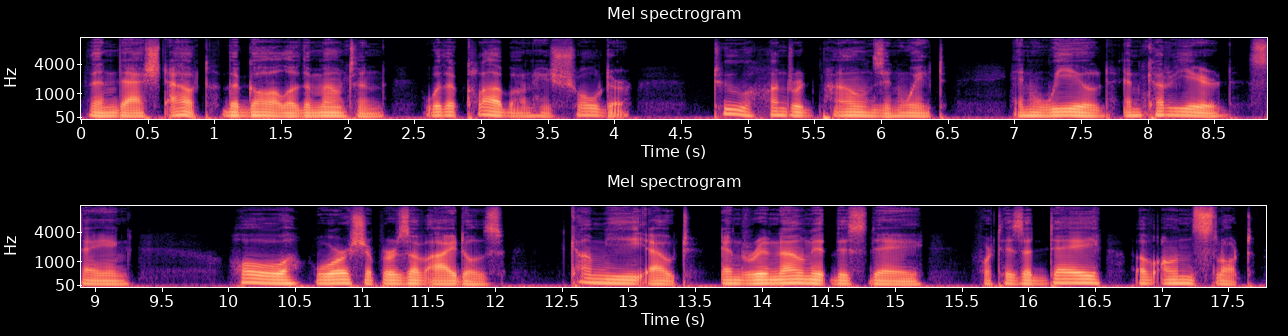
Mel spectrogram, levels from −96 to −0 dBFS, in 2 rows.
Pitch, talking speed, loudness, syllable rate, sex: 95 Hz, 140 wpm, -21 LUFS, 3.8 syllables/s, male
